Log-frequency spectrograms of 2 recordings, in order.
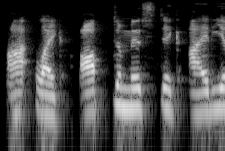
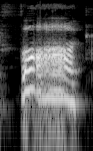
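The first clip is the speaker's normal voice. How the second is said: pained curse; 8 semitones higher, 5 dB louder than usual. Retold or imitated. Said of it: "Connor's like".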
